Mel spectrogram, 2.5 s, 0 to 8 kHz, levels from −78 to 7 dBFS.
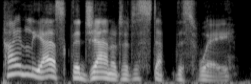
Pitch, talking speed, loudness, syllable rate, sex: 145 Hz, 190 wpm, -19 LUFS, 4.7 syllables/s, male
